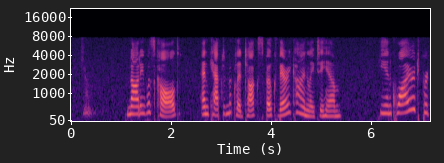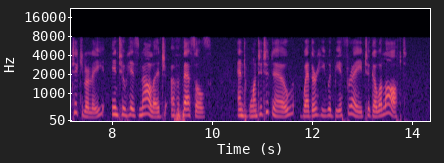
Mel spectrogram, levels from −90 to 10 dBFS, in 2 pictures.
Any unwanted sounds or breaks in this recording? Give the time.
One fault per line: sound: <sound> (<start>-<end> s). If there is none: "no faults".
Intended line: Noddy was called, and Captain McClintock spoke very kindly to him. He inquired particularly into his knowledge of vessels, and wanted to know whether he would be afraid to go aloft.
sound: sneeze (0.2-0.6 s)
